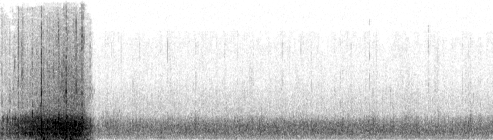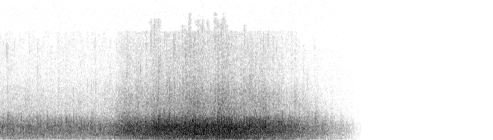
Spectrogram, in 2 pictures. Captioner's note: applause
